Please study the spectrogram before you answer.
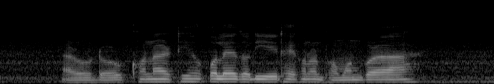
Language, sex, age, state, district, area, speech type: Assamese, male, 18-30, Assam, Lakhimpur, rural, spontaneous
